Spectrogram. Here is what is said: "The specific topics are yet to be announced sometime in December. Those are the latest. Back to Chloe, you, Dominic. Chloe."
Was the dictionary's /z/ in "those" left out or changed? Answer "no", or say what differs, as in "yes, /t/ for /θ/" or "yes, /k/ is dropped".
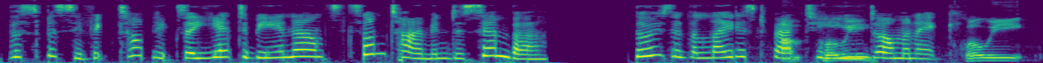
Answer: no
